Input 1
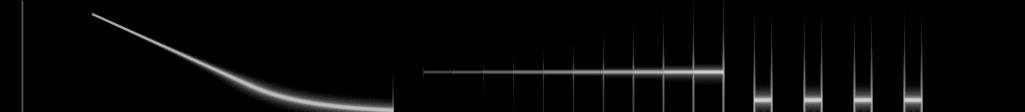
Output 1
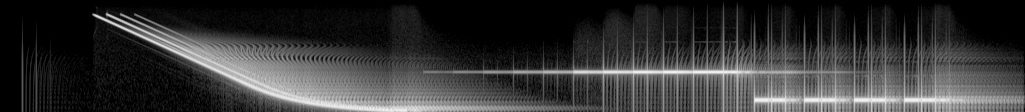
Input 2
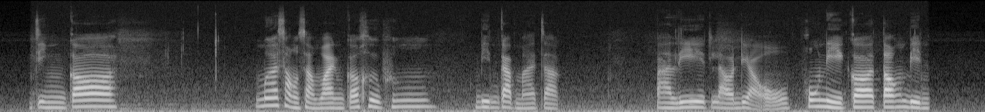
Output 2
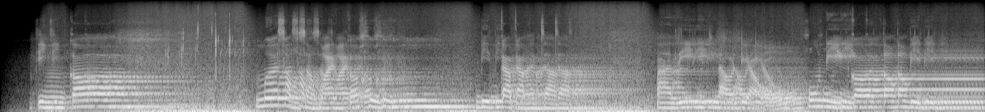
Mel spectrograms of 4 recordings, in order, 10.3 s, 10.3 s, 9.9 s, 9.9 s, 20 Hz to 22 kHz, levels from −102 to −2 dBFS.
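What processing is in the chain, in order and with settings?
fade-in on the opening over 2.01 s; gate -50 dBFS, range -7 dB; feedback delay 139 ms, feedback 21%, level -5 dB; spring tank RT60 2.1 s, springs 36 ms, chirp 30 ms, DRR 10 dB; reverse; compression 10:1, threshold -37 dBFS; reverse; level-controlled noise filter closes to 2.4 kHz, open at -38.5 dBFS; loudness maximiser +34 dB; trim -6 dB

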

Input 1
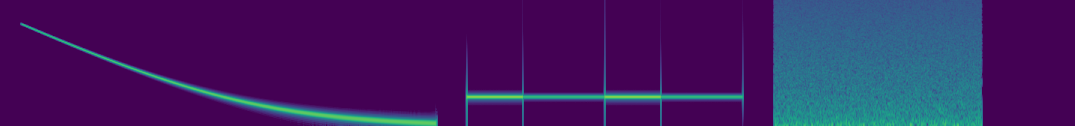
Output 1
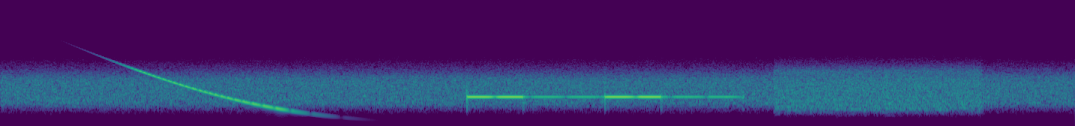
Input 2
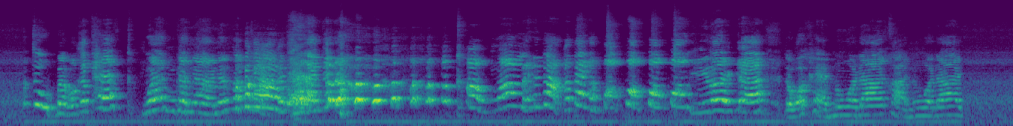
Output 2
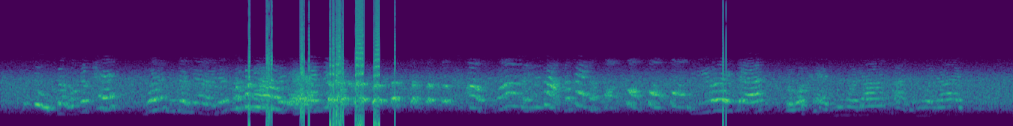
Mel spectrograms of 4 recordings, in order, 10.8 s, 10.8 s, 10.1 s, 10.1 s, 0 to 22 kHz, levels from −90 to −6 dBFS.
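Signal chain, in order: Chebyshev band-pass 430–2500 Hz, order 4; band noise 590–1900 Hz -44 dBFS; flange 0.25 Hz, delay 5.5 ms, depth 6.5 ms, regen -49%; integer overflow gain 20.5 dB

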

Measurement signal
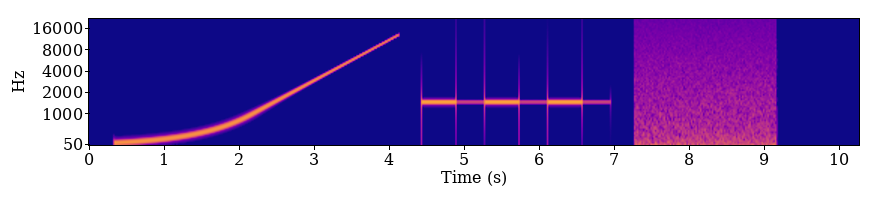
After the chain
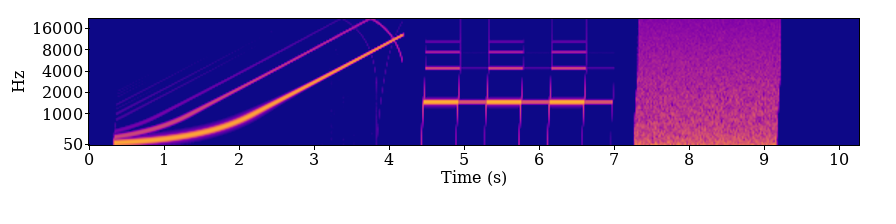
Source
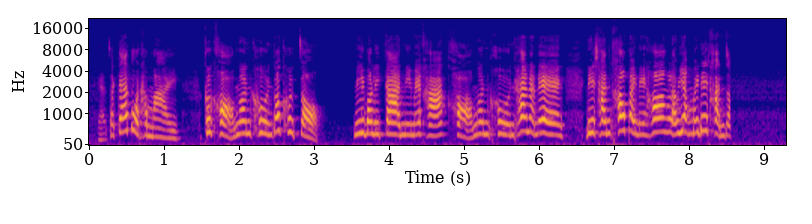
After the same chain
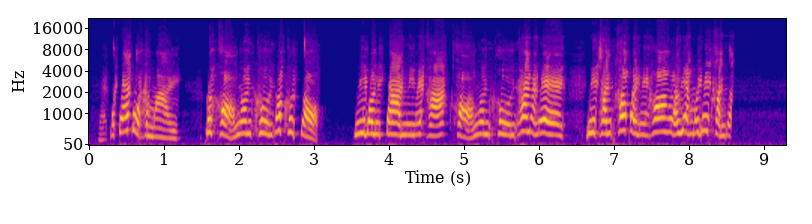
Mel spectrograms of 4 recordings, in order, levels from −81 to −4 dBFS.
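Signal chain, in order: waveshaping leveller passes 1; phase dispersion highs, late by 57 ms, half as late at 1.6 kHz; trim +2 dB

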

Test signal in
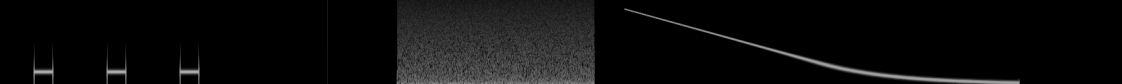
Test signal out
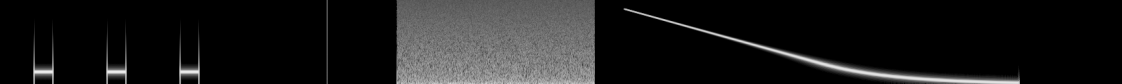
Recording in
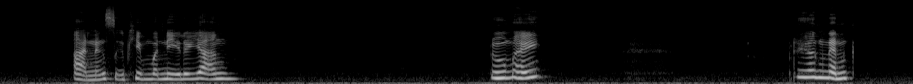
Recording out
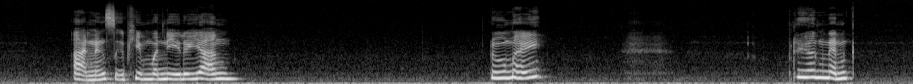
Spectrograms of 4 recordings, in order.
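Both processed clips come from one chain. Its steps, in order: loudness maximiser +20.5 dB; trim -1 dB

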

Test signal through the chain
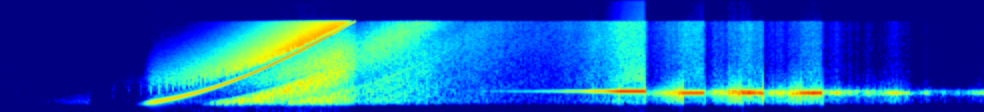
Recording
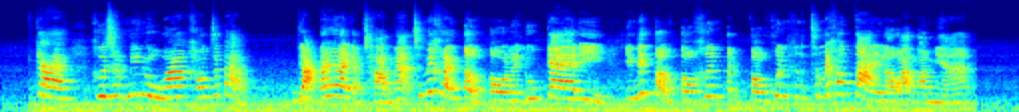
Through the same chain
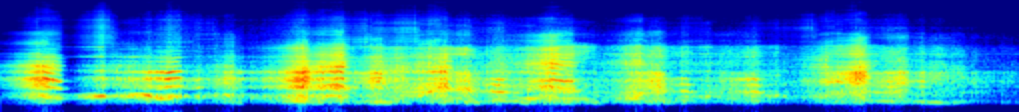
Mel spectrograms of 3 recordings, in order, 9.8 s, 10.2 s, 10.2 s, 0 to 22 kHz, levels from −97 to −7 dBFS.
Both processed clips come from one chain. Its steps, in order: reverse spectral sustain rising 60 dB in 1.70 s; brick-wall FIR high-pass 240 Hz; on a send: echo that smears into a reverb 849 ms, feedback 53%, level -8 dB; on the sum: upward expansion 2.5:1, over -40 dBFS

